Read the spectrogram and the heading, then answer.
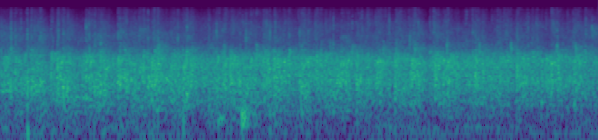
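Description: An audience claps steadily and loudly for several seconds, a dense, continuous wash of applause without pauses or voices standing out.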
